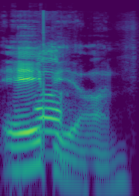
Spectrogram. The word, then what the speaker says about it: Apion: Yeah, you don't want to elongate the A and then say Simeon. Appion. So I meant Apion.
